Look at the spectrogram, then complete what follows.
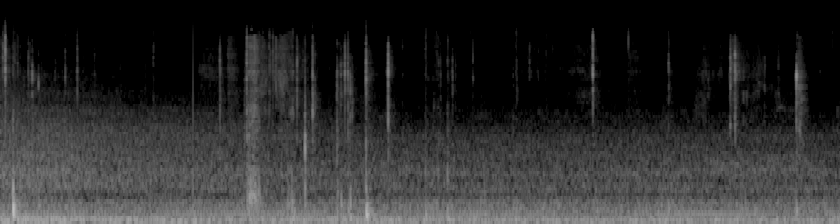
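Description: Dish soap poured over a block of gym chalk on a ceramic plate: scattered small wet ticks and crackles, with two sharper knocks, one right at the start and one about three and a half seconds in, over a steady low hum.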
